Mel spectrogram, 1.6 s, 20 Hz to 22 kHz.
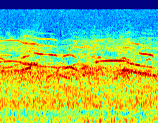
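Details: An adult Mediterranean gull resting at Källstorp wetland, Falkenberg, Halland, on 14 April 2009, amid nasal, honking calls that run together into a steady, dense chorus of overlapping voices, with a constant broad background hiss.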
